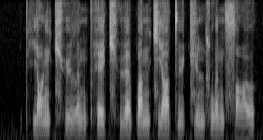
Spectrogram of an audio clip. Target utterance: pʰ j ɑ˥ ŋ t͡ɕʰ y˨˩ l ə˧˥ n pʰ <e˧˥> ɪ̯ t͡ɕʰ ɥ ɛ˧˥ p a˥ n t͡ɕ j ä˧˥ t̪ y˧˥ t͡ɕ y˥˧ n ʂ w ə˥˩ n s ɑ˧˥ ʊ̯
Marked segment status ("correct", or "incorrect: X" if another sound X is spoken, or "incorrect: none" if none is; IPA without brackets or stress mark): incorrect: e˥˩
